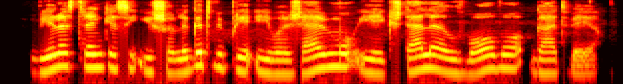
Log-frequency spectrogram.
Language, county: Lithuanian, Kaunas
